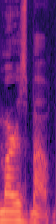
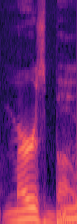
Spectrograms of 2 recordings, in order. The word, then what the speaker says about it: Merzbow: The song is by Merzbow. Am I saying that correctly? – I think so. I'm okay, pretty sure it's Mersbo. – Mersbo. – Mersbo.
